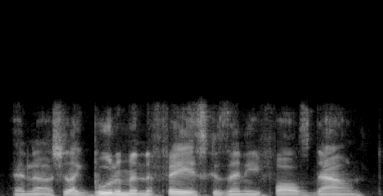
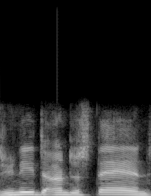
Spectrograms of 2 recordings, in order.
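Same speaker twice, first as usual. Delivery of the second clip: higher, louder imitated plea; mock desperate insistence, voice raised; retold urgent pleading; 7 semitones higher, 6 dB louder than usual. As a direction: act out insisting over someone's yelling. Attacker pleading over her screams.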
